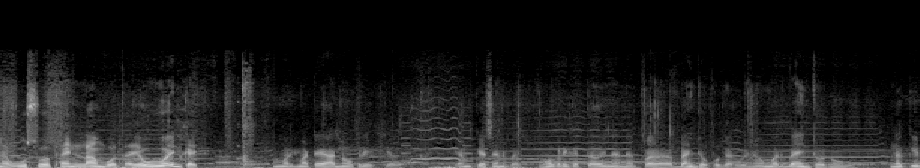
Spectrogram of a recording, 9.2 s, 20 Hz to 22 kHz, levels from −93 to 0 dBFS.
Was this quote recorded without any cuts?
no; 2 cuts; at 2.7 s, 5.3 s

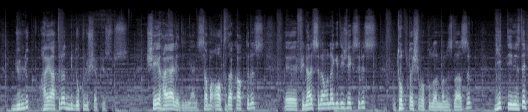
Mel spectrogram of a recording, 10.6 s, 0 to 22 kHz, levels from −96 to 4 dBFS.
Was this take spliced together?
no; 0 cuts

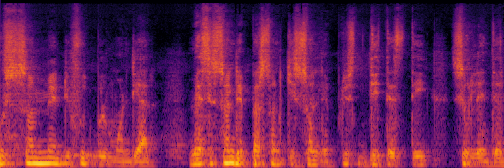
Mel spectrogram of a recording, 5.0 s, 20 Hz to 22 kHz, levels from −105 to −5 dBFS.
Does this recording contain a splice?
no; 0 cuts

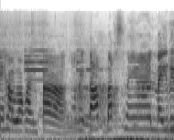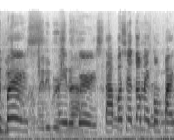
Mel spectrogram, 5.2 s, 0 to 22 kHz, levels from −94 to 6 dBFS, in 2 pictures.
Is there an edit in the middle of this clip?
yes; 1 cut; at 1.2 s

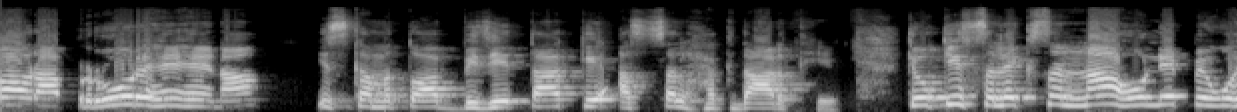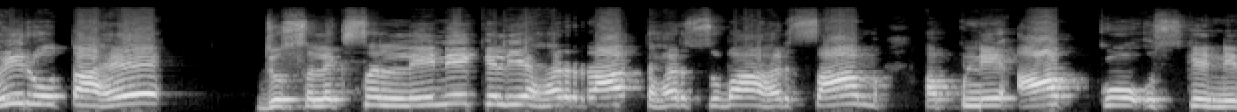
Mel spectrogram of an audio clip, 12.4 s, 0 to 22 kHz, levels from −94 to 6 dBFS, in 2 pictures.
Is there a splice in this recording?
no; 0 cuts

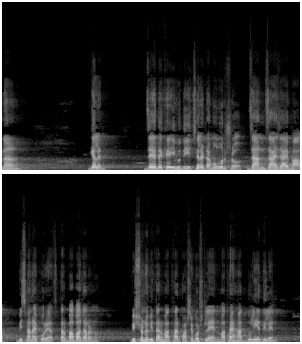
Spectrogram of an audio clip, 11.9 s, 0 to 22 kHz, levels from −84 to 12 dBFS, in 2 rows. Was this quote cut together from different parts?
yes; 1 cut; at 4.8 s

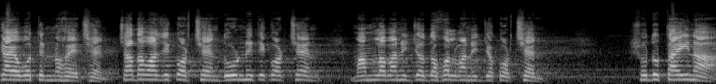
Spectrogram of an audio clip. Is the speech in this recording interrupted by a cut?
yes; 1 cut; at 1.1 s

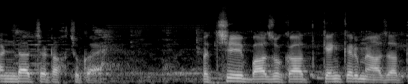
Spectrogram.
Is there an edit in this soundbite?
yes; 1 cut; at 2.1 s

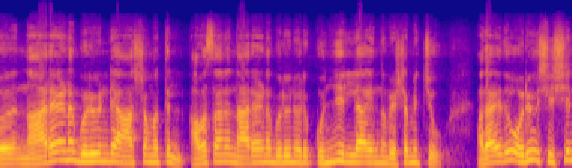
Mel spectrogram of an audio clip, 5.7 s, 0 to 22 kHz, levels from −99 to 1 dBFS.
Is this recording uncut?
yes; 0 cuts

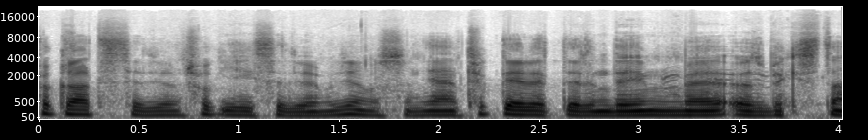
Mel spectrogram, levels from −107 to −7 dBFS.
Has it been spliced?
no; 0 cuts

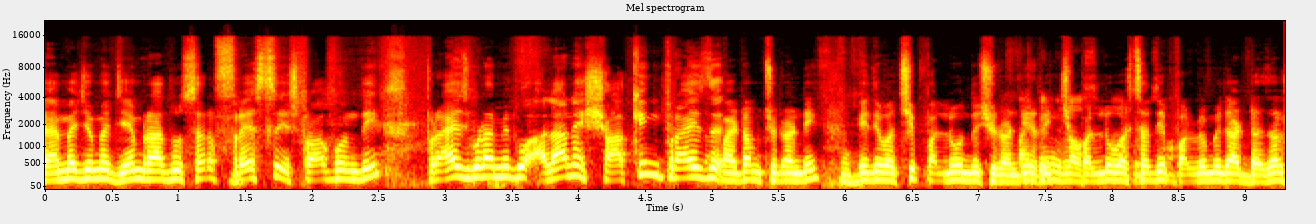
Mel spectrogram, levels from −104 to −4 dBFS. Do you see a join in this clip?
yes; 1 cut; at 5.1 s

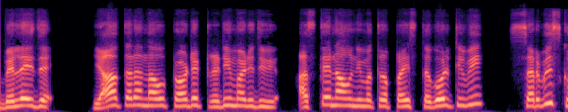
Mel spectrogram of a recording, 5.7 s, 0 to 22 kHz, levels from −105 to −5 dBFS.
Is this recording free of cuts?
yes; 0 cuts

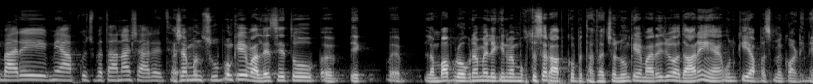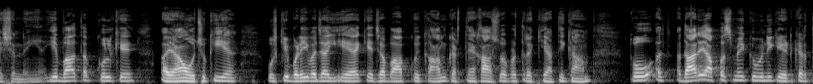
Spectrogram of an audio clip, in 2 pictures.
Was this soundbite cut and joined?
no; 0 cuts

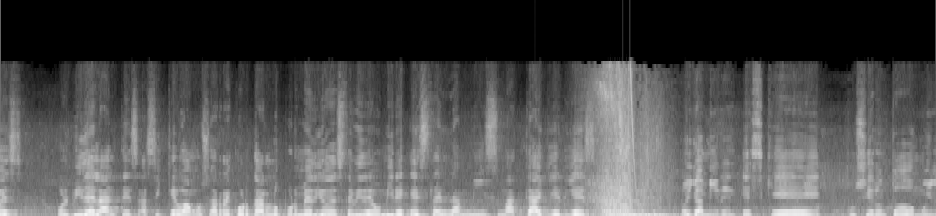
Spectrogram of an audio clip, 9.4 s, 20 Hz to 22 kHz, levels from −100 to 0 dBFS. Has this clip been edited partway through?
yes; 1 cut; at 6.2 s

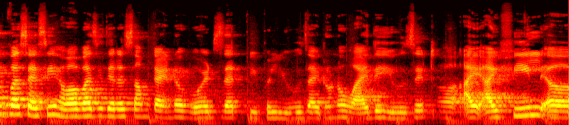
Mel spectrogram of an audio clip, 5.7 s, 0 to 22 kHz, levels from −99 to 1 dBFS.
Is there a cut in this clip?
yes; 1 cut; at 4.6 s

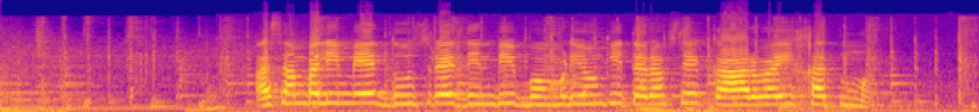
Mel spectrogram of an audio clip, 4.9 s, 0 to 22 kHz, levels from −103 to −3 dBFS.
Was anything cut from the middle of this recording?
no; 0 cuts

